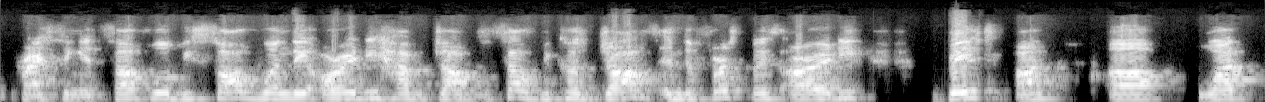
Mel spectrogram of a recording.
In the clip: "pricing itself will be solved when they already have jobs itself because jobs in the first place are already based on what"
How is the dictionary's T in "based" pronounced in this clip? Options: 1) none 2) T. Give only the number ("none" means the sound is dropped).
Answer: 2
